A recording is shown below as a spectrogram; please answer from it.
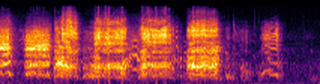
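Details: Sulphur-crested cockatoos eating birdseed, sunflower seeds and wheat at an eastern gate; a run of six harsh, drawn-out screeches, nearly back to back, fading to quiet at the end.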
